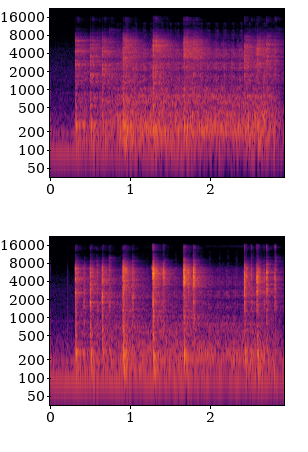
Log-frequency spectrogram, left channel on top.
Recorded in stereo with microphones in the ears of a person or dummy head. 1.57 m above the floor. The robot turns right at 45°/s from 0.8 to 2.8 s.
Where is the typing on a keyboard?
55° right (ahead or behind), 0.6 m; by 2.9 s 25° right (ahead or behind), 0.6 m.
